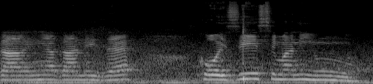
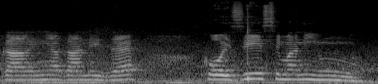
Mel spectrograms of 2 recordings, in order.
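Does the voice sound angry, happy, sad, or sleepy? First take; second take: sleepy; sleepy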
